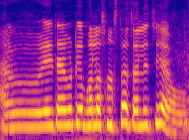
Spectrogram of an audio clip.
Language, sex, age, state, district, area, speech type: Odia, female, 45-60, Odisha, Koraput, urban, spontaneous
